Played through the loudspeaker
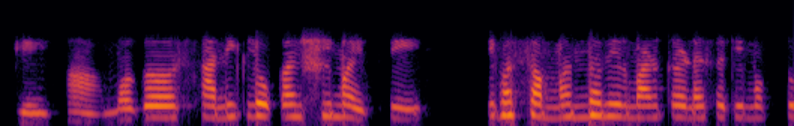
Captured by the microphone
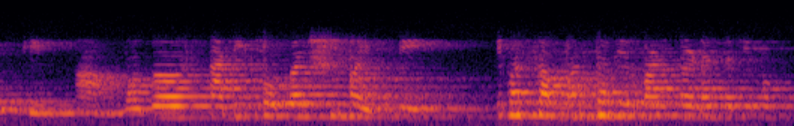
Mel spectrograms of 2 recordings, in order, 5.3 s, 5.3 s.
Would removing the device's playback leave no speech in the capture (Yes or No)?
Yes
